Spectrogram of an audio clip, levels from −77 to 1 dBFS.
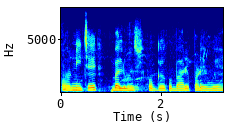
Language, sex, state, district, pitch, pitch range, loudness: Hindi, female, Uttar Pradesh, Budaun, 190 Hz, 185-200 Hz, -18 LUFS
